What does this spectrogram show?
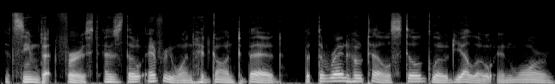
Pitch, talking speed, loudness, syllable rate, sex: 110 Hz, 215 wpm, -19 LUFS, 5.2 syllables/s, male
